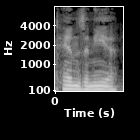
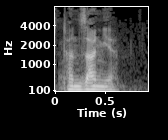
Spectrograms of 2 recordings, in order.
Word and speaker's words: Tanzania: By the way, we learned how to pronounce Tanzania. My whole life we've been pronouncing it Tanzania. And we got there and found out it's Tanzania.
